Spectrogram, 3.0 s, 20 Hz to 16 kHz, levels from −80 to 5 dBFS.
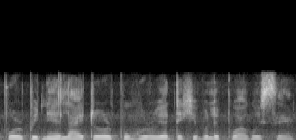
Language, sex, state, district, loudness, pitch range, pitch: Assamese, female, Assam, Kamrup Metropolitan, -18 LUFS, 175-185 Hz, 180 Hz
